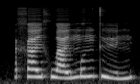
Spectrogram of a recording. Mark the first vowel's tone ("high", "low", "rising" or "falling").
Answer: high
